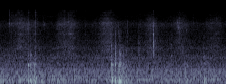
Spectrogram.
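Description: A utensil stirring dry rolled oats, raisins and chopped walnuts in a bowl, mixing the cinnamon through so it doesn't clump: a few short, irregular scraping strokes over a steady low hum.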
